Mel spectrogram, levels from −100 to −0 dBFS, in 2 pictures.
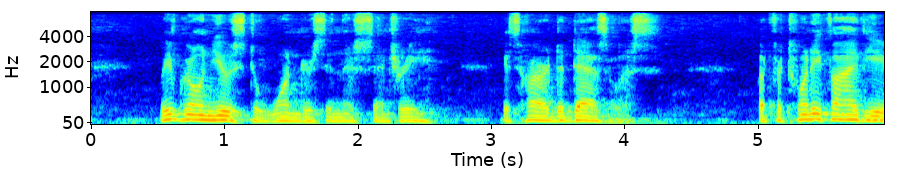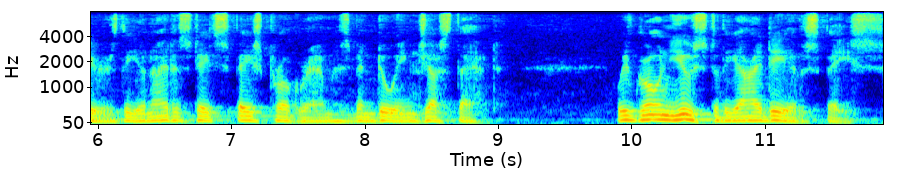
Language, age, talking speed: English, 60-79, 175 wpm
